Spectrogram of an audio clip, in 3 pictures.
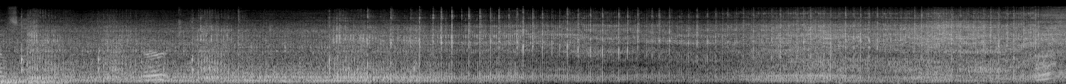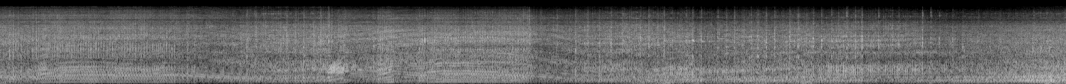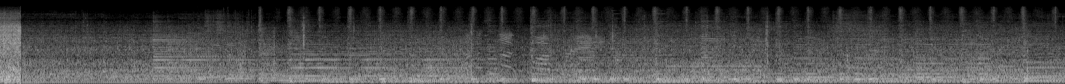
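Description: A chainsaw cutting, its pitch rising and falling as it revs. About two-thirds of the way through the sound switches abruptly to a Kubota mini excavator's diesel engine running steadily under digging.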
